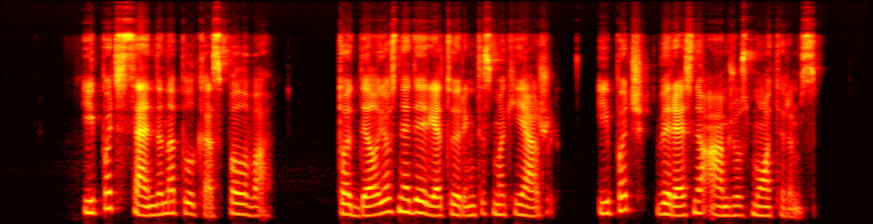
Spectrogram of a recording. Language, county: Lithuanian, Kaunas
